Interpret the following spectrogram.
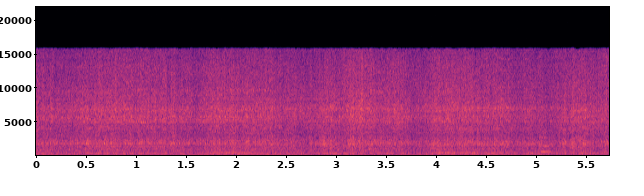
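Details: Circa-1994 Ford F-150, 300 straight-six, after fuel filter change, debris suspected in fuel line: idle surges up and down every second or two; pulsating rough idle only at idle, cause unclear.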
